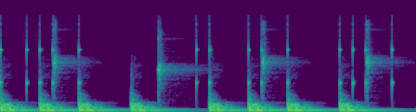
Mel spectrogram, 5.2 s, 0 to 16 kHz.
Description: crunchy empires hiphop, drum loops and breaks, 92 bpm; 091 to 100 bpm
